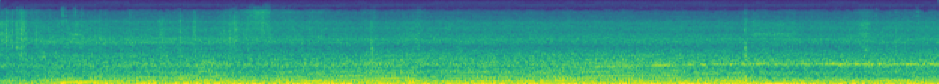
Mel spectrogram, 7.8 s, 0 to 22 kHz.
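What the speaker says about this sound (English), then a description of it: "You can see how quick the car picks up speed. Like it's very effortless." A 2023 BMW 540i M Sport pulls away from a stop, its engine and road noise rising into a steady, continuous drone heard from inside the cabin, with no talking.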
